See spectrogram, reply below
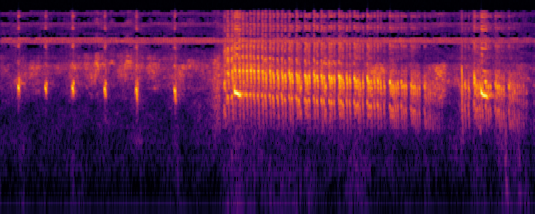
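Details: Tí nỉ song of the chim mắt đỏ. About six spaced, bright chip notes open the clip, then a long, dense, buzzing trill runs for about three seconds, ending with a few sharp notes. A faint steady high tone runs underneath.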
